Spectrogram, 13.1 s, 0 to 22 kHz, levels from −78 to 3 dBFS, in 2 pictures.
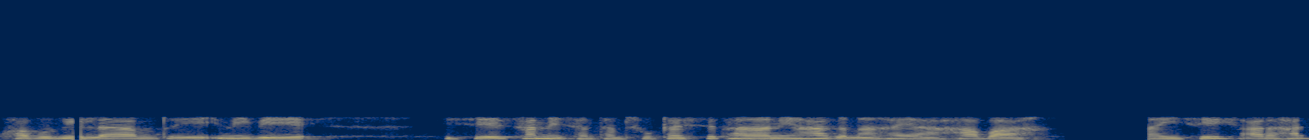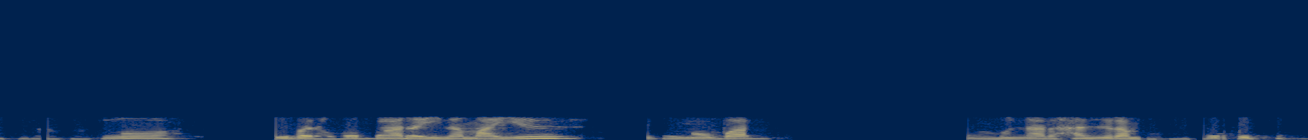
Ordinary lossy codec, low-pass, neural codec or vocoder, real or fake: AAC, 32 kbps; 3.6 kHz; none; real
